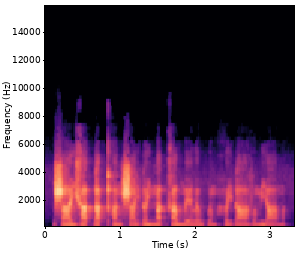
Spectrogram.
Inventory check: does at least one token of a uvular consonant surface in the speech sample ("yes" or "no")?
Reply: no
